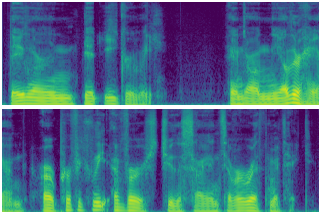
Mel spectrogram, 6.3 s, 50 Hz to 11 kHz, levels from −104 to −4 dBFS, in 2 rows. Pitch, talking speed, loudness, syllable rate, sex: 90 Hz, 160 wpm, -19 LUFS, 5.5 syllables/s, male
